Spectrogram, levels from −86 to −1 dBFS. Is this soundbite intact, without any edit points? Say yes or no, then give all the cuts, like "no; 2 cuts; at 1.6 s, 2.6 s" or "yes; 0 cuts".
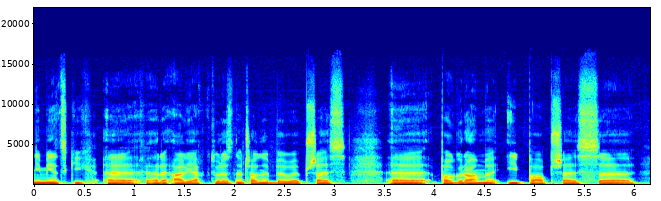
no; 1 cut; at 1.1 s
